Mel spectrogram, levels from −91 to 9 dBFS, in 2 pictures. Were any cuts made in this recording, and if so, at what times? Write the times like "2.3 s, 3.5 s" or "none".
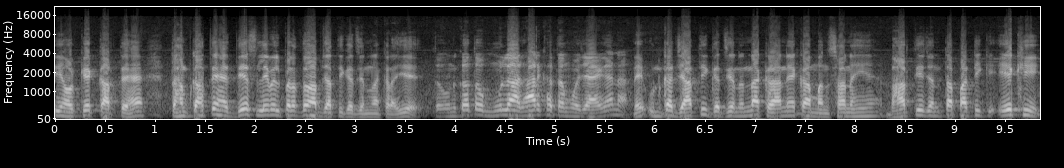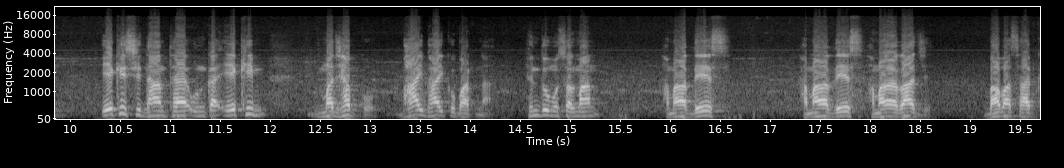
none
